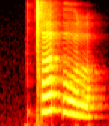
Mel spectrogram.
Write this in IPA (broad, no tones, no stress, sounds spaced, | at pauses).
ǀ ɐ h o lˠ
